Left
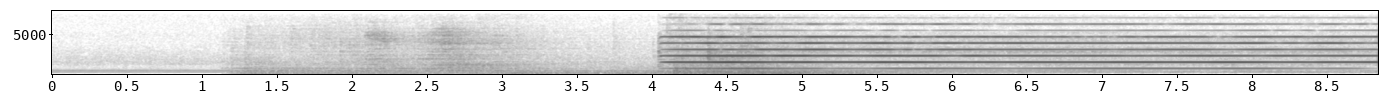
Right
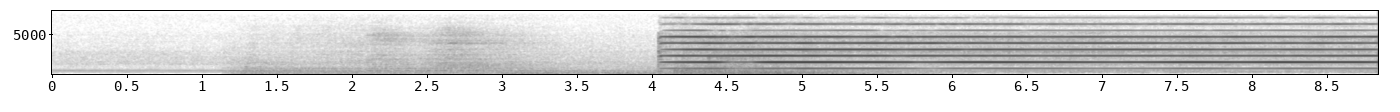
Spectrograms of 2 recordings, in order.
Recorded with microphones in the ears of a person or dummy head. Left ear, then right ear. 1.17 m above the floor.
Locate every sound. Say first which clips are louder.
1.1 s a sliding door: even; 50° left (ahead or behind), 2.5 m
4.0 s a violin: right 4 dB; 25° right (ahead or behind), 0.8 m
